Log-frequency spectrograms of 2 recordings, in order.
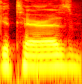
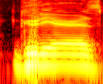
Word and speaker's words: Gutierrez: It's I was raised Guiterrez, but it's just a matter of pronunciation. So Gutierrez, Guiterrez, I've been called it all, and I will answer to all that.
